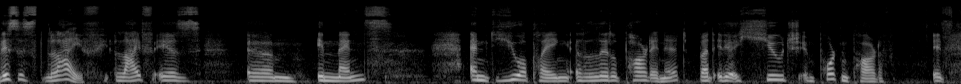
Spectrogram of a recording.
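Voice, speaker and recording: A woman with a German accent, fairly low pitch, lively intonation and fairly slow pace. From northern Germany. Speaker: artist and art teacher. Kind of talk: casual vlog monologue. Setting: outdoors in a forest. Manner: halting, with fillers.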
